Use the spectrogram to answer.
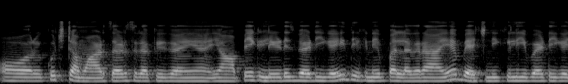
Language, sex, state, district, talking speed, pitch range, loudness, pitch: Hindi, female, Chhattisgarh, Bilaspur, 230 wpm, 160-170 Hz, -26 LUFS, 165 Hz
